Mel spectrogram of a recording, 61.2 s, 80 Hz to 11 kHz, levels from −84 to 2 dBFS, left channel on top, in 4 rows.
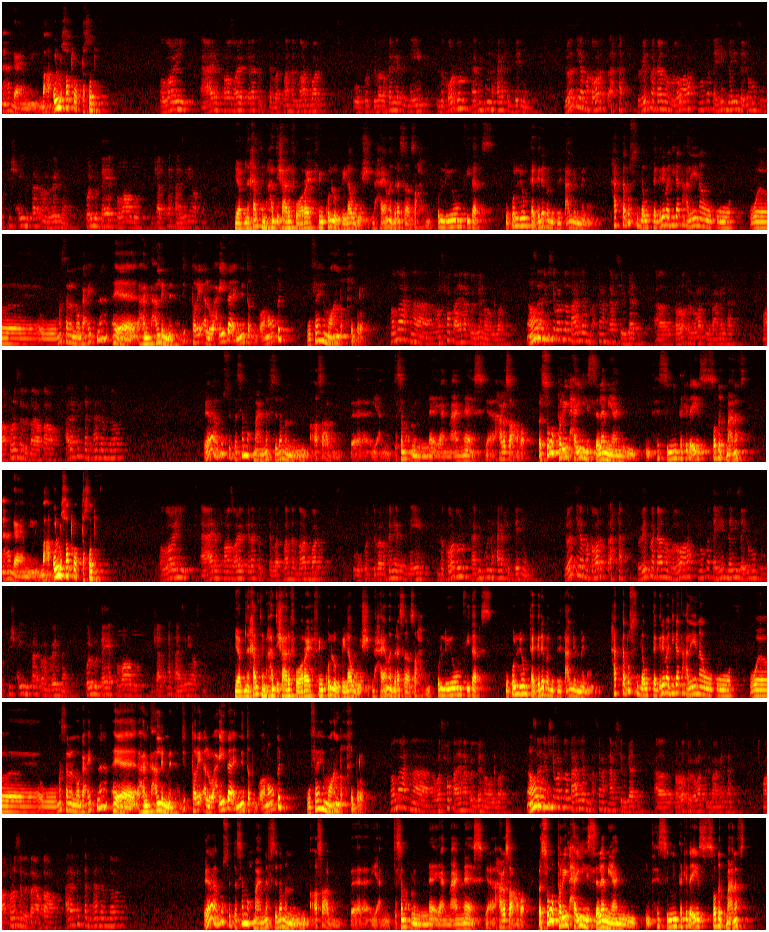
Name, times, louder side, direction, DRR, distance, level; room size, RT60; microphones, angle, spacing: voice 1, 0.0-2.0 20.0-25.1 25.4-27.1 27.5-30.0 30.3-36.3 36.7-37.9 41.1-41.7 49.9-60.7, right 5 dB, 90° right, 13 dB, 0.4 m, -29 dB
voice 2, 3.1-6.4 7.0-10.6 11.2-16.6 17.0-19.4 38.4-40.7 41.1-45.3 45.8-48.3, right 1 dB, 50° right, 3 dB, 2.2 m, -46 dB
9.4 x 7.7 x 4.8 m, 0.65 s
head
